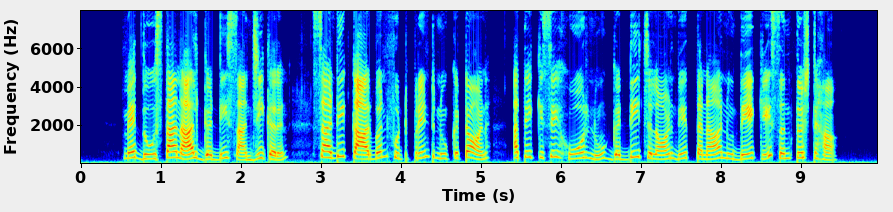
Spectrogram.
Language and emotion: Punjabi, happy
